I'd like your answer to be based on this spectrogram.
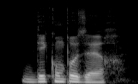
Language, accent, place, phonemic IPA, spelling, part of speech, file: French, France, Lyon, /de.kɔ̃.po.zœʁ/, décomposeur, noun, LL-Q150 (fra)-décomposeur.wav
- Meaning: decomposer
